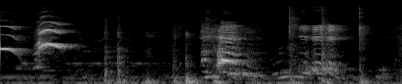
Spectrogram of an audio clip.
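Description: Toddlers squealing and laughing in high-pitched shrieks, loudest right at the start and again near the middle, with a few sharp clicks in between.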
